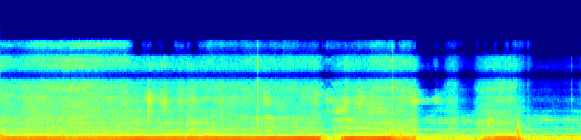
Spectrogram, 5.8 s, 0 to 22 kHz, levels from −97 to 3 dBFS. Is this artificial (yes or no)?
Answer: yes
